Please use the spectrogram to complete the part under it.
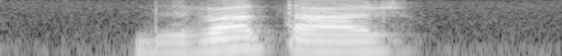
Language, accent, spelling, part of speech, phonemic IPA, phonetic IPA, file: Armenian, Eastern Armenian, ձվատար, noun, /d͡zəvɑˈtɑɾ/, [d͡zəvɑtɑ́ɾ], Hy-ձվատար.ogg
- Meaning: oviduct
